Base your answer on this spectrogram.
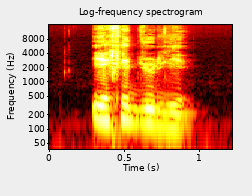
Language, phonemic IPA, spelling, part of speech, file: French, /i.ʁe.ɡy.lje/, irrégulier, adjective, LL-Q150 (fra)-irrégulier.wav
- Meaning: 1. irregular (non-standard) 2. (of a polygon) irregular 3. undependable 4. illegal 5. (of a verb etc.) irregular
